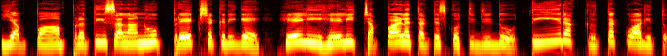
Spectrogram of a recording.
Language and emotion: Kannada, disgusted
